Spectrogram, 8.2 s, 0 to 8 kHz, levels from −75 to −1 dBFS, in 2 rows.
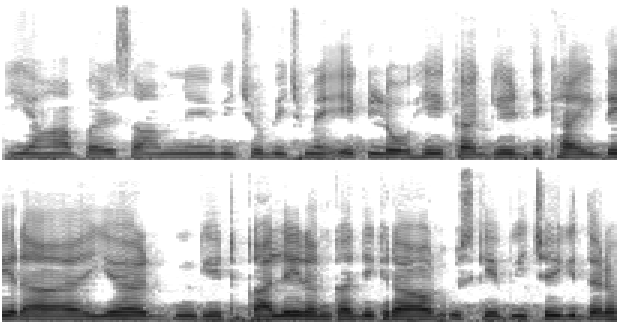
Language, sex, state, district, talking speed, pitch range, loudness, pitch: Hindi, female, Chhattisgarh, Bilaspur, 195 wpm, 165-170 Hz, -15 LUFS, 165 Hz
